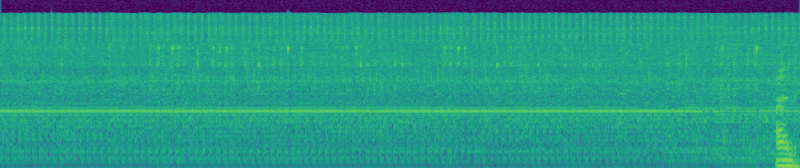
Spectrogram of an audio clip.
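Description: Sewing machine running steadily during free-motion stitching: a continuous even hum with a thin high whine over it.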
